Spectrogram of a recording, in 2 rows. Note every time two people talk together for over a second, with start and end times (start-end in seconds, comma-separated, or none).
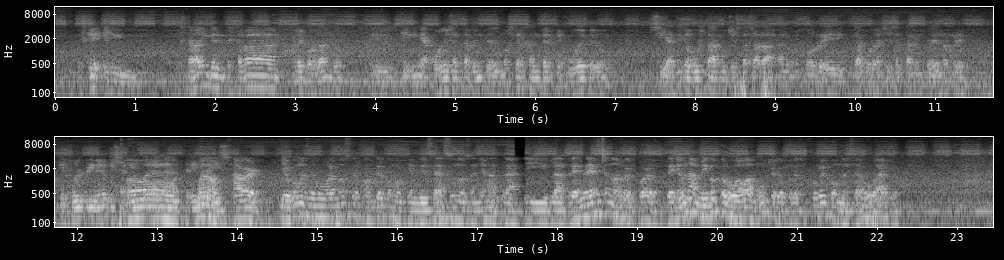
12.6-13.9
